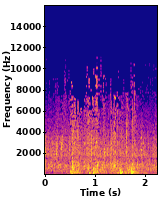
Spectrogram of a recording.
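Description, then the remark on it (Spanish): Steady rain hisses in a constant wash of noise, with a few louder, irregular drips or taps popping out above it. No one speaks. “Un enorme manto de oscuridad y tinieblas se apoderó de la estancia, para a continuación ser iluminado por los débiles y escasos rayos de luz que la luna podía emitir sobre los resquicios que se formaban entre el inmenso mar de nubes y lluvia.”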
